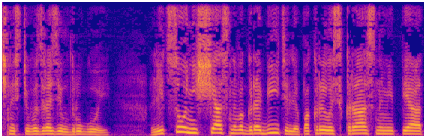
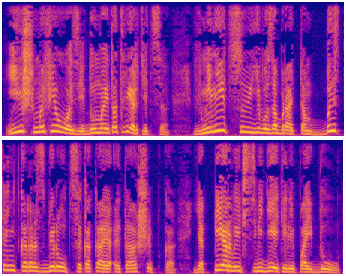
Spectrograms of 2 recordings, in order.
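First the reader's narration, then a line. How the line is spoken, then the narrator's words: Heated shouting. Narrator (Russian): Распалившись, кричал Сизоносый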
